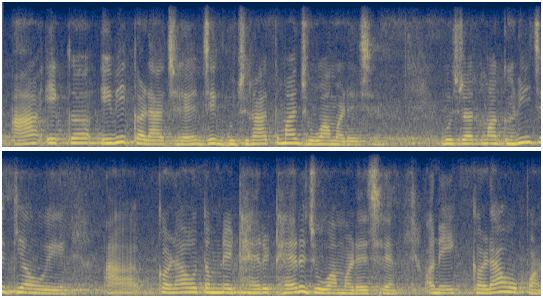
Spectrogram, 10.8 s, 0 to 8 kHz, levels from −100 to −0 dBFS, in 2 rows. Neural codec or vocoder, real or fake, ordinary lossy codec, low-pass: codec, 16 kHz, 16 kbps, FunCodec, trained on Chinese and English, 50 frames a second; fake; Opus, 24 kbps; 7.2 kHz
